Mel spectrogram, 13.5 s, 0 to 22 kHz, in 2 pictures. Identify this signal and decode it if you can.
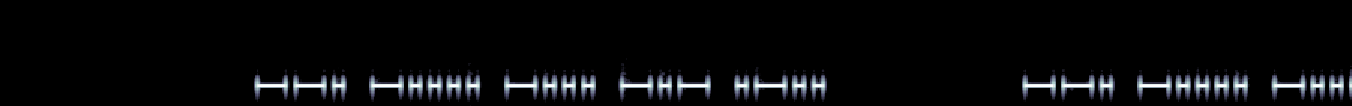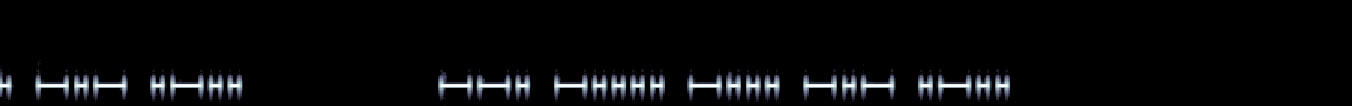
Morse code, heard as a keyed tone, about 25 wpm, 700 Hz. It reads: G6BKL G6BKL G6BKL
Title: DXCC-100 Call Signs - 5 Characters - Repeated 3x - 25wpm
